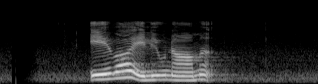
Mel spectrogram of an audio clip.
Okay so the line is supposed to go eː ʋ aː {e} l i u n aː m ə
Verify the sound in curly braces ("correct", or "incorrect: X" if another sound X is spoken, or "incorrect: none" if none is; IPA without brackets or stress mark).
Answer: correct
